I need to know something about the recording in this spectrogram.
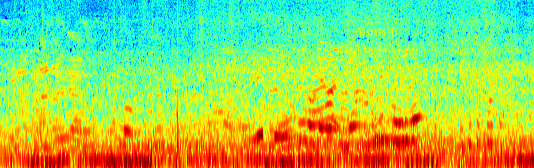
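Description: Women talk nearby as they walk past.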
